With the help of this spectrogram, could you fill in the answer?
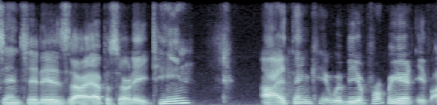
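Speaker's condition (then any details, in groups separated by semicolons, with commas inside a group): Cerebral palsy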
